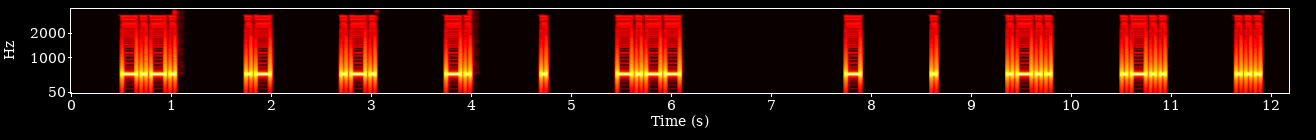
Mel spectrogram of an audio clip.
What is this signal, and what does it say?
Morse code, heard as a keyed tone, about 25 wpm, spaced as for 10 wpm, 550 Hz. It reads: CARNEY TELLS
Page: news-headlines-in-morse-code-at-10-wpm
